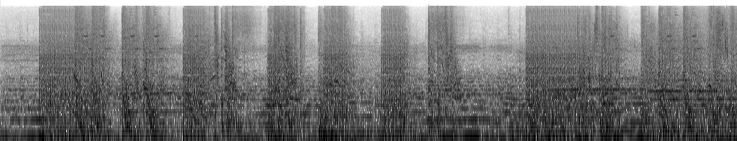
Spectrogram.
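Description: Gunfight with several guns firing in rapid volleys, broken by short pauses.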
